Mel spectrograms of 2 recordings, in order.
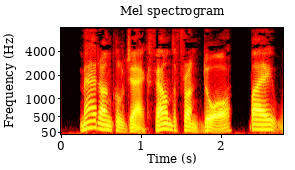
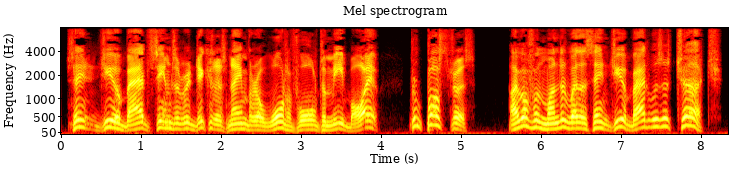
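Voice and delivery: high, emphatic eccentric pondering; loud pompous dismissal, pitched up; Mad Uncle Jack; 9 semitones higher, 4 dB louder than usual. Acted. Great-uncle rejects Eddie's waterfall idea, high pompous voice.

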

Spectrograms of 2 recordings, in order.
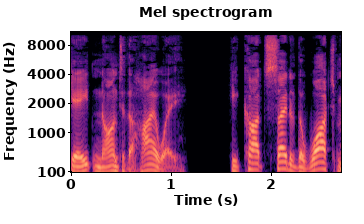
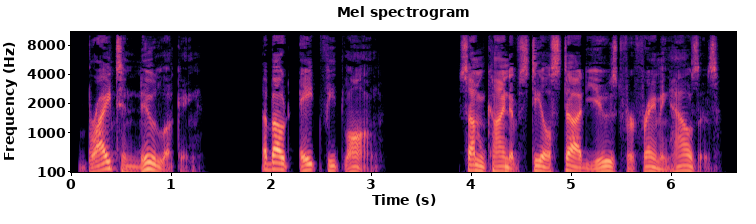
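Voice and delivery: usual speaking voice

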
